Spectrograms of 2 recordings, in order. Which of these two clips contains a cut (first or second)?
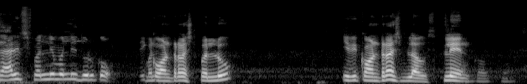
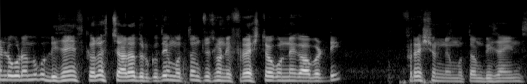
first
